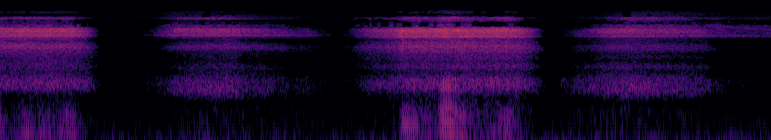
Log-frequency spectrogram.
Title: THREE YEARS OLD SNORING LIKE AN OLD MAN #funny #baby #snoring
